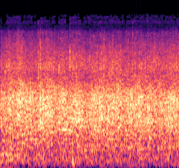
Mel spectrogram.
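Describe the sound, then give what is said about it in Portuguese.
A church audience applauds the Lord Jesus for each person coming to the front: a dense wash of many hands clapping at an even, fairly loud level throughout, with no voices standing out. “E vamos aplaudir ao Senhor Jesus por cada vida que está tendo a coragem de vir aqui para frente”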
